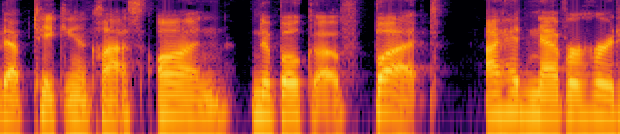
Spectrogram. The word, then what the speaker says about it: Nabokov: We are talking about Humbert Humbert, the protagonist of the 1955 novel Lolita by Vladimir Nabokov or Nabokov is the correct pronunciation, but You can say whatever.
